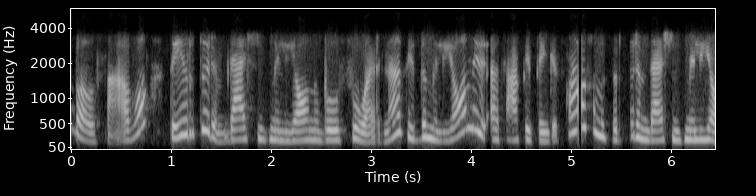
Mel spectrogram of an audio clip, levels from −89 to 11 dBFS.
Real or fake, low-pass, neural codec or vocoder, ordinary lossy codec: real; 5.4 kHz; none; Opus, 24 kbps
